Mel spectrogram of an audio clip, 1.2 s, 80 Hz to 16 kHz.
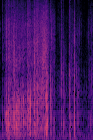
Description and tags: Icy snow in Sweden.
Recorded with Sennheiser MKH 416.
